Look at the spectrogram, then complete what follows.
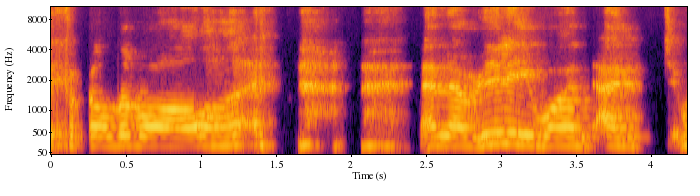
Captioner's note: chuckles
